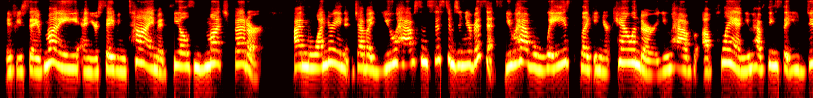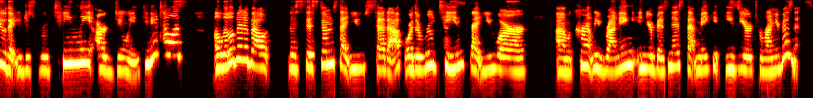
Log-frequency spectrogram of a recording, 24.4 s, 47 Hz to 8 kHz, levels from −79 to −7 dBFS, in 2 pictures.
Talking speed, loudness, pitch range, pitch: 195 wpm, -16 LUFS, 205-285 Hz, 230 Hz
